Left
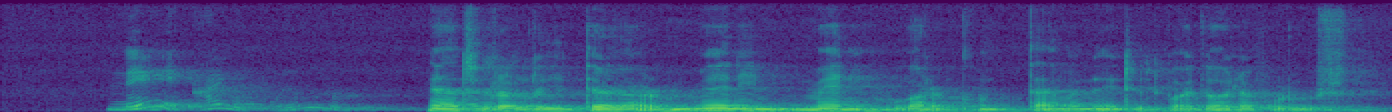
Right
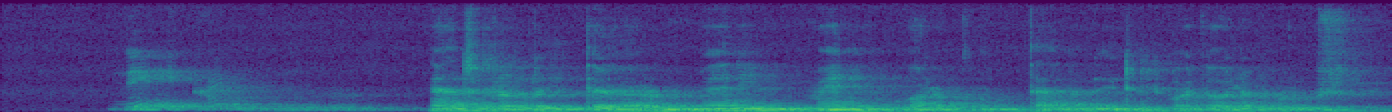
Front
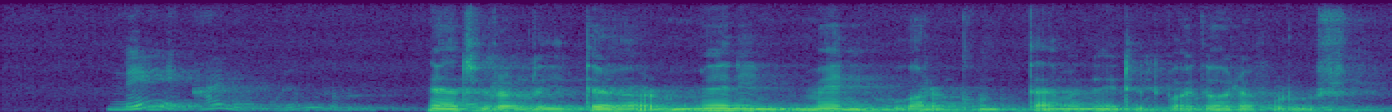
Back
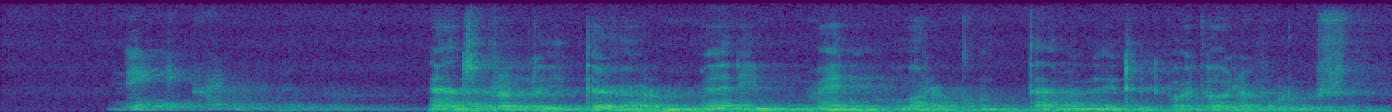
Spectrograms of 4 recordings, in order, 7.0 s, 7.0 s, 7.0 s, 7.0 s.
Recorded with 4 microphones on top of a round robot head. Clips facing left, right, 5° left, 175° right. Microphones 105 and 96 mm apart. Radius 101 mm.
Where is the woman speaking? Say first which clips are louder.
Left 5 dB, front 4 dB; 60° left, 1.3 m.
